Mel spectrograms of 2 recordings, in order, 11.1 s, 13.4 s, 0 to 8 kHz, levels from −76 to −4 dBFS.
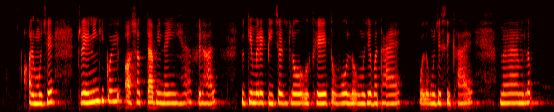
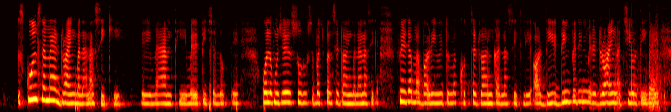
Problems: constant background noise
